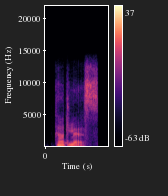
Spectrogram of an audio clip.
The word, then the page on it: cutlass: Indian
